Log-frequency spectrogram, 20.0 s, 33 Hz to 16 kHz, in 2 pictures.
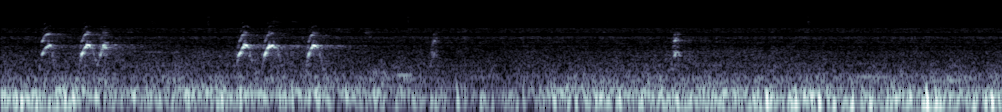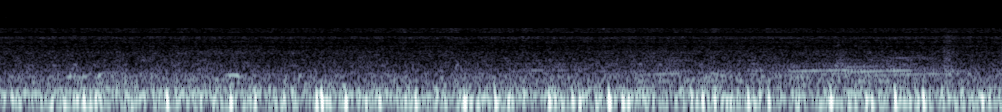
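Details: Dog barking at 6:02 pm on 2/6/2024: a quick cluster of sharp, harmonic barks in the first few seconds, then only a single faint bark, over a constant low rumble and steady electrical hum.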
